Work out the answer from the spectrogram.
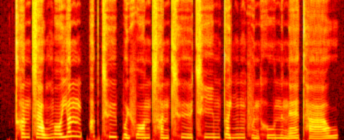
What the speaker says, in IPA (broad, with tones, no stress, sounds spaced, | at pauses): kʰ ɐ˨ n t͡s aː˨˩ w ŋ ɔː˨˥ j ɐ˥ n m ʊ˧ k̚ h ɐ˥ k̚ t͡sʰ yː˧ p ɵ˨˩ ɥ f ɔː˨ n t͡sʰ ɐ˨˩ n t͡sʰ yː˨˩ t͡sʰ iː˨ m t̪ ɐ˧ j ŋ ʊ˧ ŋ f ɵ˨˩ n h uː˨ n ɵ˨˩ n ɛː˨˥ t̪ʰ aː˨˥ w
